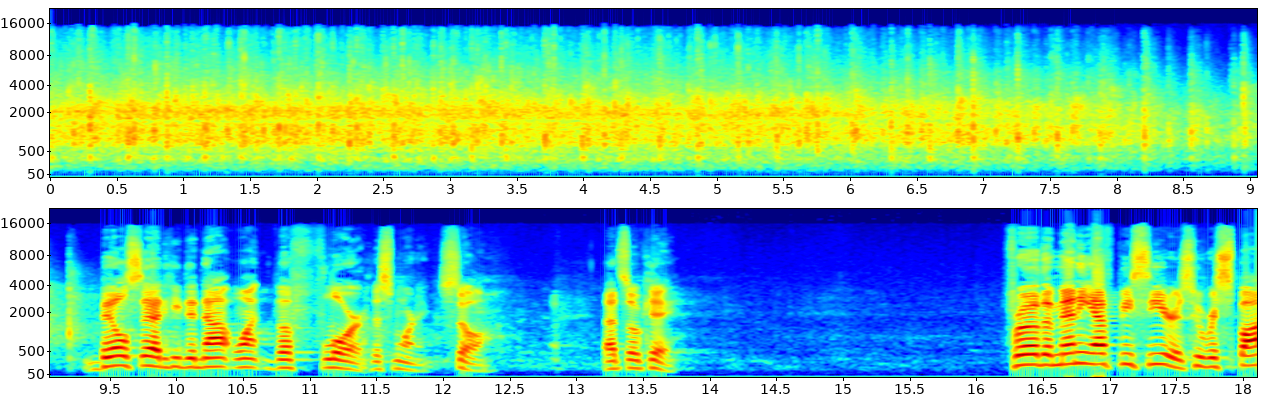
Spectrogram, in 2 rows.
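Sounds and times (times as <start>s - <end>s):
audience applause: 0.0s - 9.3s
speech: 9.4s - 12.4s, 13.2s - 13.8s, 16.2s - 18.0s.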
